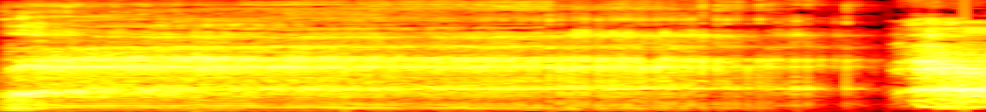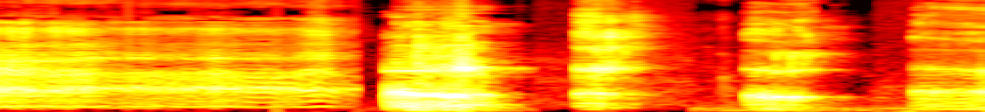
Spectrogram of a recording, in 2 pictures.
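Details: Woman burping; a long drawn-out belch, then several shorter loud belches in quick succession; repeated burping.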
